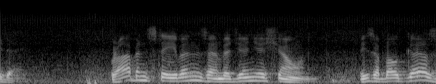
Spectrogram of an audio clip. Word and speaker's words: Schoen: Is that the way you pronounce it, Schoen?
